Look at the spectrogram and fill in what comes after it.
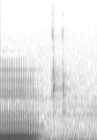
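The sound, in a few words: typing on a computer keyboard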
